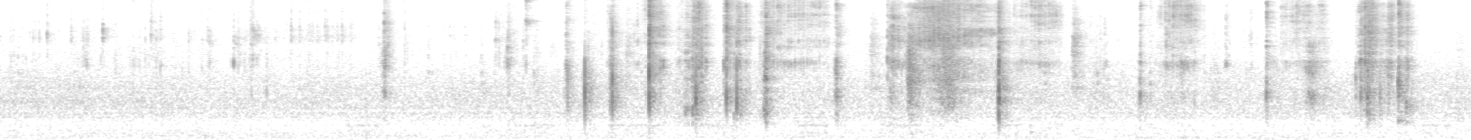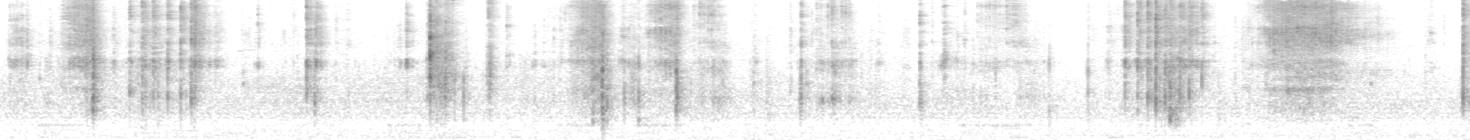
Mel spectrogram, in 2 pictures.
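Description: Workbench handling of a foam-card pull-back toy plane: hand cutters clicking and snipping off small pieces, with scattered clicks, scrapes and a few short rasping sounds about a second long.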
